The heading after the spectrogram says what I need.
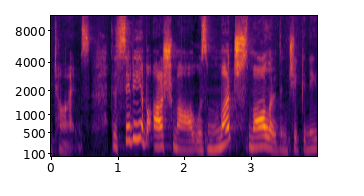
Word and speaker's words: Uxmal: Now, the other city is Uxmal, and it's spelled Uxmal, but I believe the pronunciation is Uxmal. I actually went on Google and listened to it.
